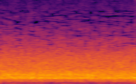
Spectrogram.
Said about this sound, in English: A crowd!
